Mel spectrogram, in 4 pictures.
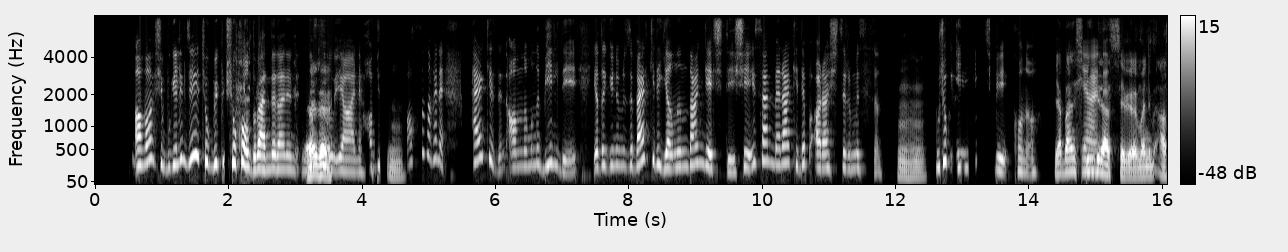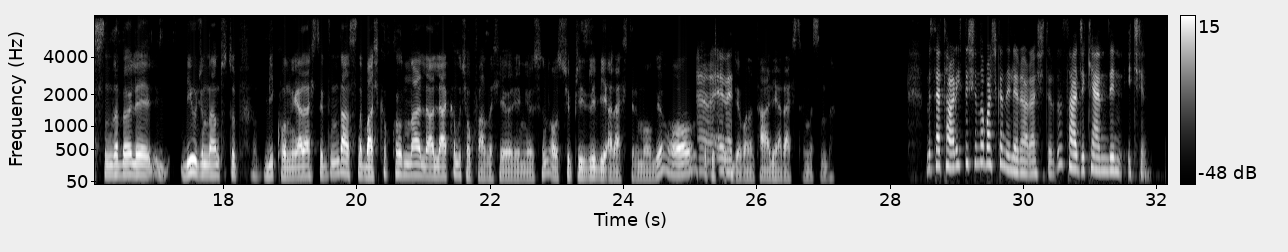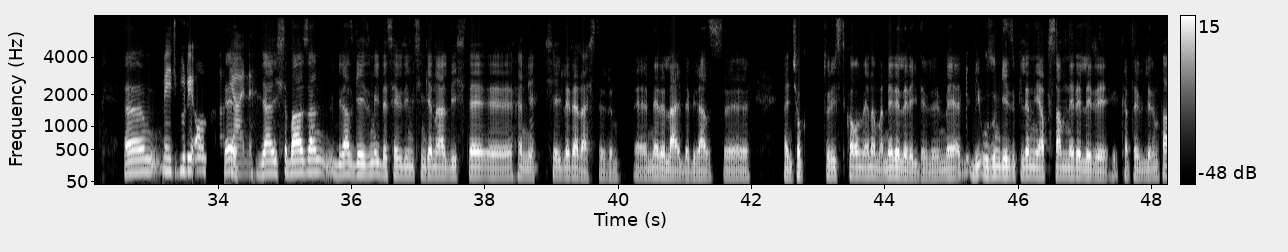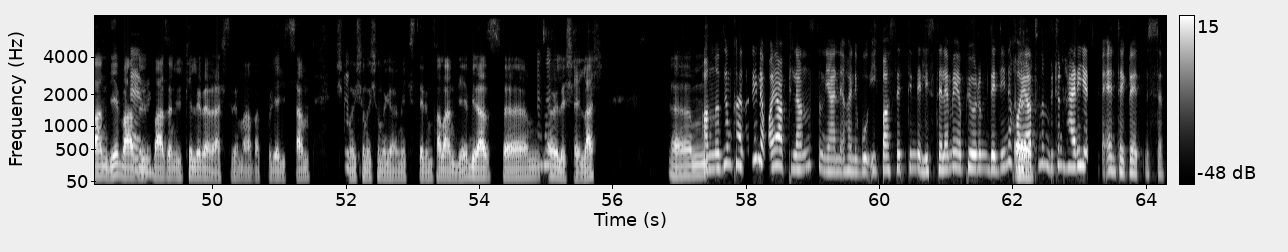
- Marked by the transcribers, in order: other background noise; tapping
- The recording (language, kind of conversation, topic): Turkish, podcast, Kendi kendine öğrenmek mümkün mü, nasıl?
